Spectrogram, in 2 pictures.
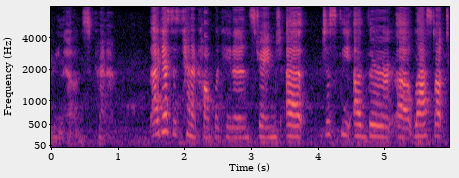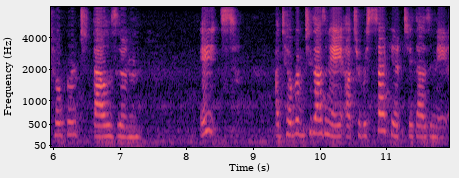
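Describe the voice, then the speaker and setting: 19 yr old girl rambling on her laptop webcam, lots of ums, voice a bit high, faint hiss behind. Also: fairly bright tone, low-quality recording. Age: 19, young adult. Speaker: vlogger. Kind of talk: casual first video blog. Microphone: laptop webcam mic.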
